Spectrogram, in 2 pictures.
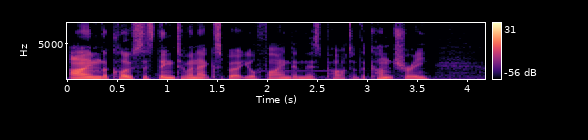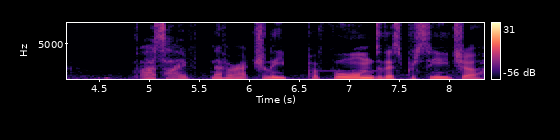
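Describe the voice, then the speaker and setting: A man playing a gentle, caring vet for magical creatures in an audio roleplay, speaking in a measured, reassuring, explanatory way. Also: mid-range voice, natural voice. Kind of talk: soft-spoken one-sided comfort roleplay.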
